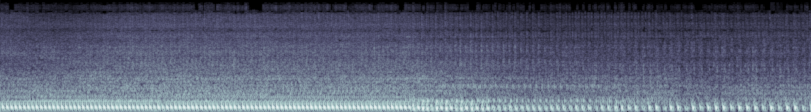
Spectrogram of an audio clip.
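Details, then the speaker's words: Four-wheel-steering lawn tractor "Rodimus Prime" with Nikki carburetor, after carburetor and fuel line replacement and ground fix: smooth, even single-cylinder beat, then slowing into separate firing pulses as it winds down, no misfires; normal idle. "finished sounds great who says nikkis don't run right they run okay just depends on what kind of Nicki original or third party yeah that's that starts really well nice"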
